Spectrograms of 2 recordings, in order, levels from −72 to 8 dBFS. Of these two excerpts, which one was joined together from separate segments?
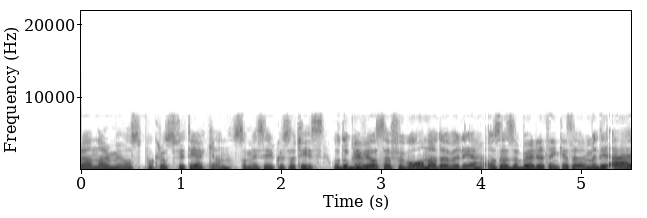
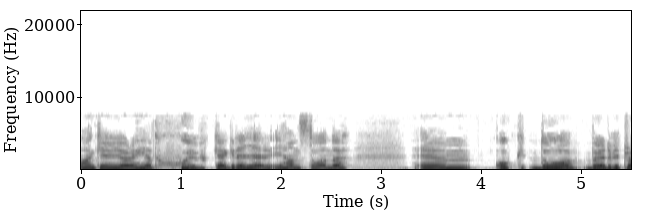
first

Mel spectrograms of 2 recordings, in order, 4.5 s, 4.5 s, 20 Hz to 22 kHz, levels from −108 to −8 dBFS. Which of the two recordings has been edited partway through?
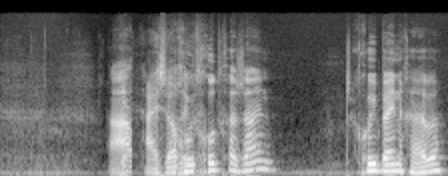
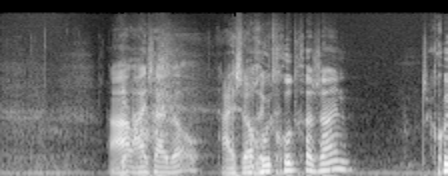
first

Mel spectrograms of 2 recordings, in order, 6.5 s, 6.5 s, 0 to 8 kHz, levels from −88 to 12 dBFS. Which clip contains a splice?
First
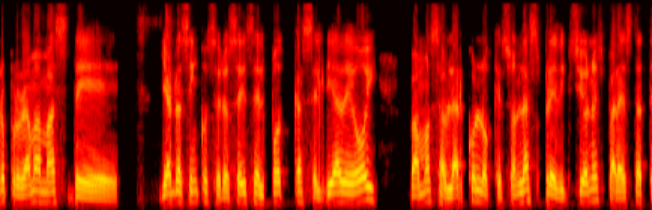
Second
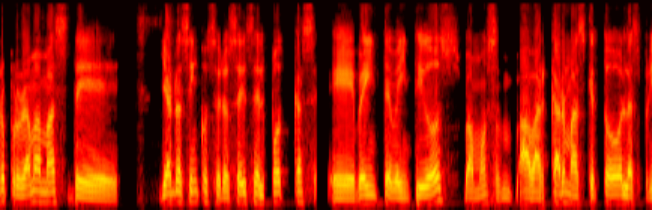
second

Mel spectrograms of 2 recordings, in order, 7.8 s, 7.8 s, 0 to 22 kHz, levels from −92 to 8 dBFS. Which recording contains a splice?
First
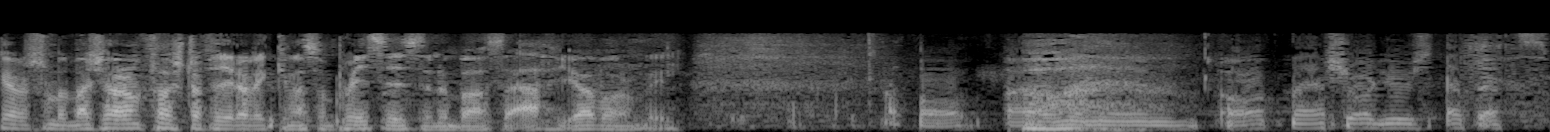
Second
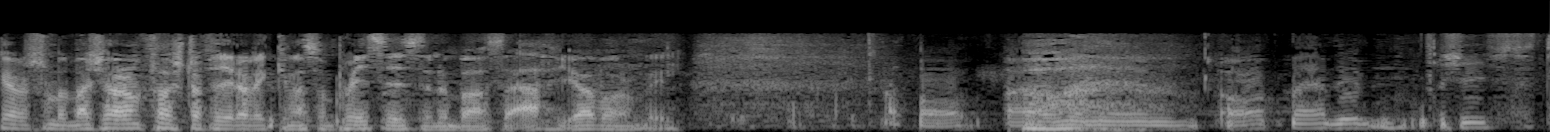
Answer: first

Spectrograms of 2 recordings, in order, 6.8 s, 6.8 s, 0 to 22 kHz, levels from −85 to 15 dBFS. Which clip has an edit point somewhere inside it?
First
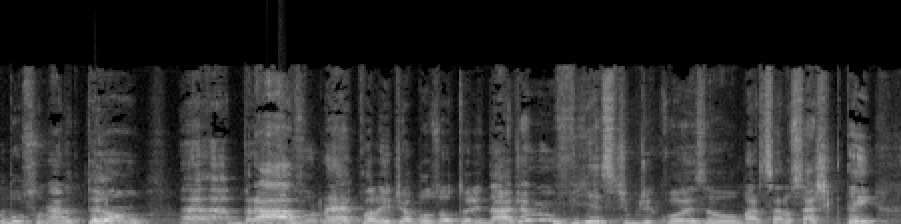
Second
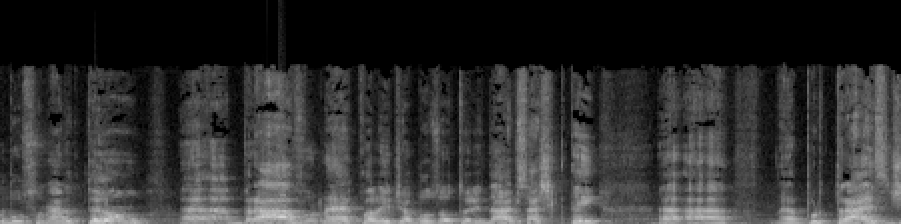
second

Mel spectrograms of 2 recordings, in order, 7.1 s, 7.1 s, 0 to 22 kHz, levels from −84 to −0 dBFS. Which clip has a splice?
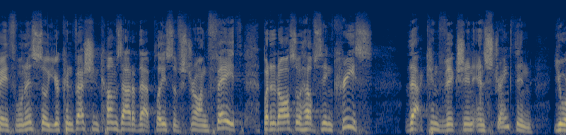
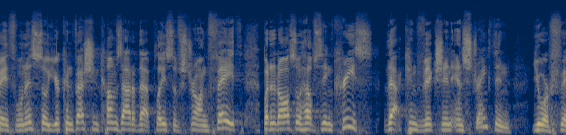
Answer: second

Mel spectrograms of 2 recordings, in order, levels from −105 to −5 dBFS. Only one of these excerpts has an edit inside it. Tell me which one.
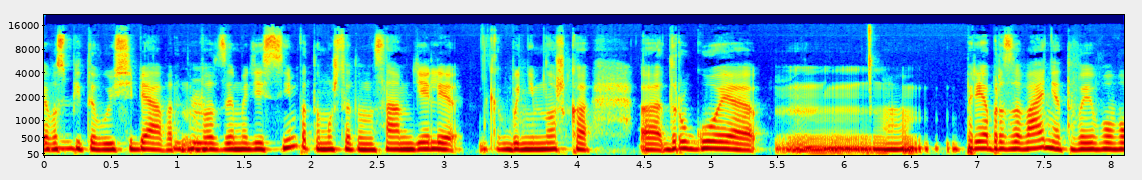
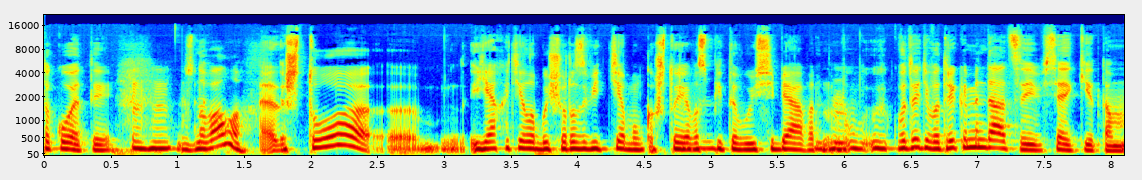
second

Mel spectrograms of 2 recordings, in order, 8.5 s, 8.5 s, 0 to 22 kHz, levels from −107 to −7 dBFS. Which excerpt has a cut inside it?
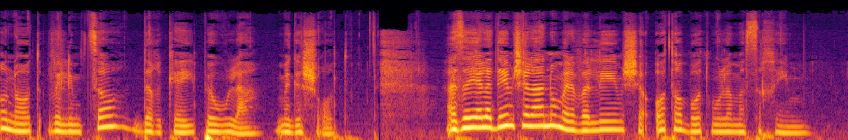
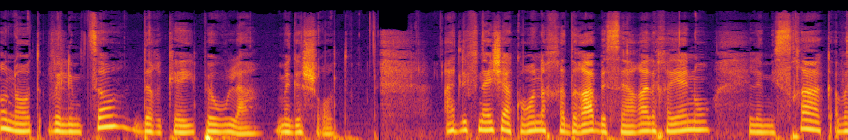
second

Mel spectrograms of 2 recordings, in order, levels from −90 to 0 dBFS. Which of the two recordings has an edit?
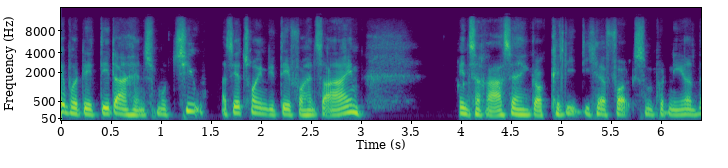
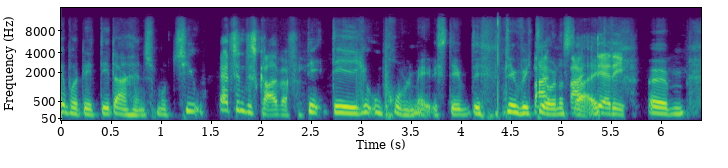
second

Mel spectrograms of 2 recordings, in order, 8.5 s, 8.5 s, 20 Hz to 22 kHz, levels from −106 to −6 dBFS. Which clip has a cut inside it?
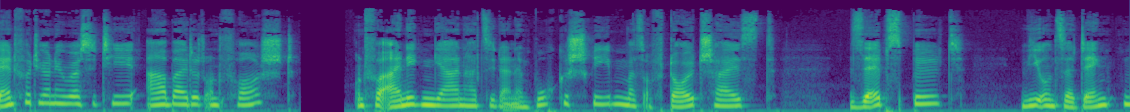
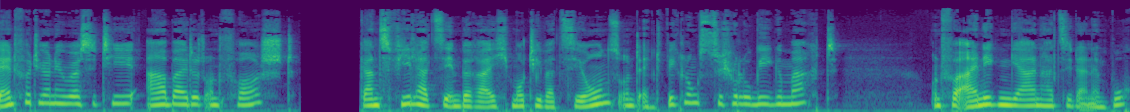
first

